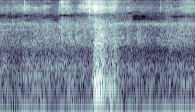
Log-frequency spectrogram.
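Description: A single dull thump about a second in, over a steady low background hum.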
